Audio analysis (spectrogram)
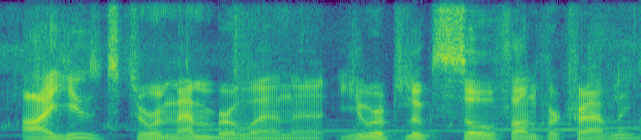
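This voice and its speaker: A man's voice over music in the background. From northern Sweden. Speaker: video game streamer. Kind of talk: casual live-stream chat while gaming. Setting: live stream. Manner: chatty, with many hesitations.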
